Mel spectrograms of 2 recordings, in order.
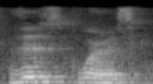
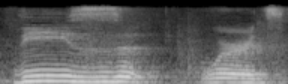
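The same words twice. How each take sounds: First: The vowel is short and the final s is voiceless. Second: The vowel is long and the final z is voiced. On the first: The speaker calls it wrong. "In Taiwan English, it's often these words" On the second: The speaker calls it right. "It should be these words. Long E, voice Z"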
